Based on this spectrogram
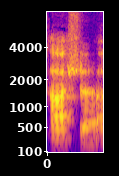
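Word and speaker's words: Kaše: Kasha, pronounced Kasha. I've heard Kasha, Cache. I just know it's not the case.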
